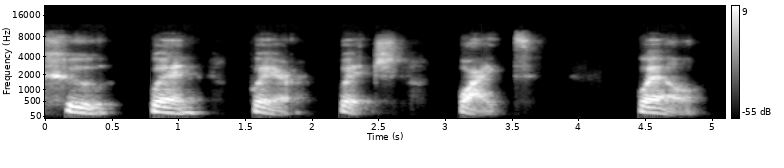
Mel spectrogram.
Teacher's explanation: there has to be a sense of air being pushed through when it's that WH.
